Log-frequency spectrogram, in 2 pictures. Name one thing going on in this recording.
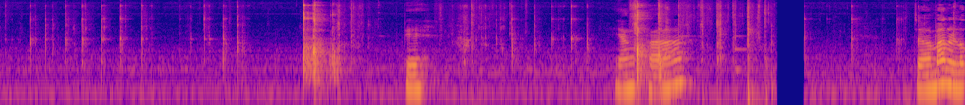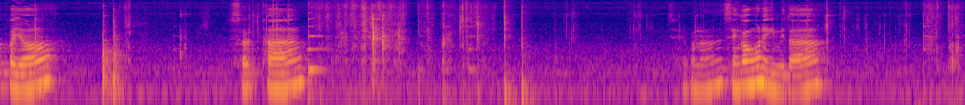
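A spatula taps and scrapes against a glass bowl.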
